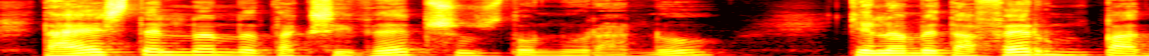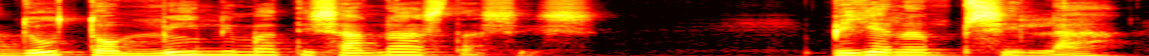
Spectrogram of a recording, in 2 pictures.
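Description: A man narrating a children's storybook with expressive delivery. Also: medium pitch. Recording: narration over soft instrumental music.

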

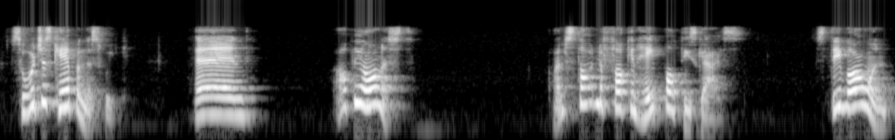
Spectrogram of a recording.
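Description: In a dull-sounding recording, a man with a high voice plays a famous actor out hunting Bigfoot, boastful and exasperated. He whines and complains in disbelief through improvised comedy, a character monologue mixed with banter.

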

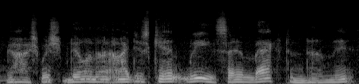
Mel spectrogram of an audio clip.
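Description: An actor playing an earnest, folksy deputy in a 1950s radio drama. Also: male voice, medium pitch, moderate pace, a little mellow, slight background noise, natural voice. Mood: shaken. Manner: folksy, awed. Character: earnest, naive male deputy.

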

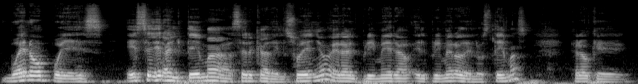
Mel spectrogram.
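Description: A man, hosting a podcast and summing up the topic in a reflective, measured way. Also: on the high side, dark tone. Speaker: podcast host. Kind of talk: casual podcast talk.

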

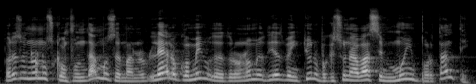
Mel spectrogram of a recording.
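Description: A man preaching a sermon to his congregation, addressing them directly and breaking into loud shouted praise. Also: sits high, animated, fast talker, creaky.

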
